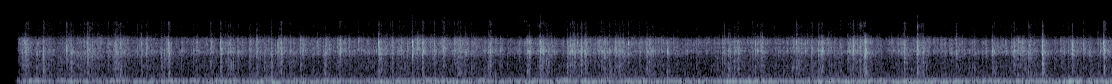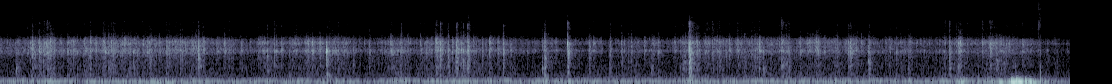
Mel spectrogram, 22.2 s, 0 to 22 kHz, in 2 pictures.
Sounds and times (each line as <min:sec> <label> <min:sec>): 0:00.2 rain falling on a plastic roof 0:21.8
